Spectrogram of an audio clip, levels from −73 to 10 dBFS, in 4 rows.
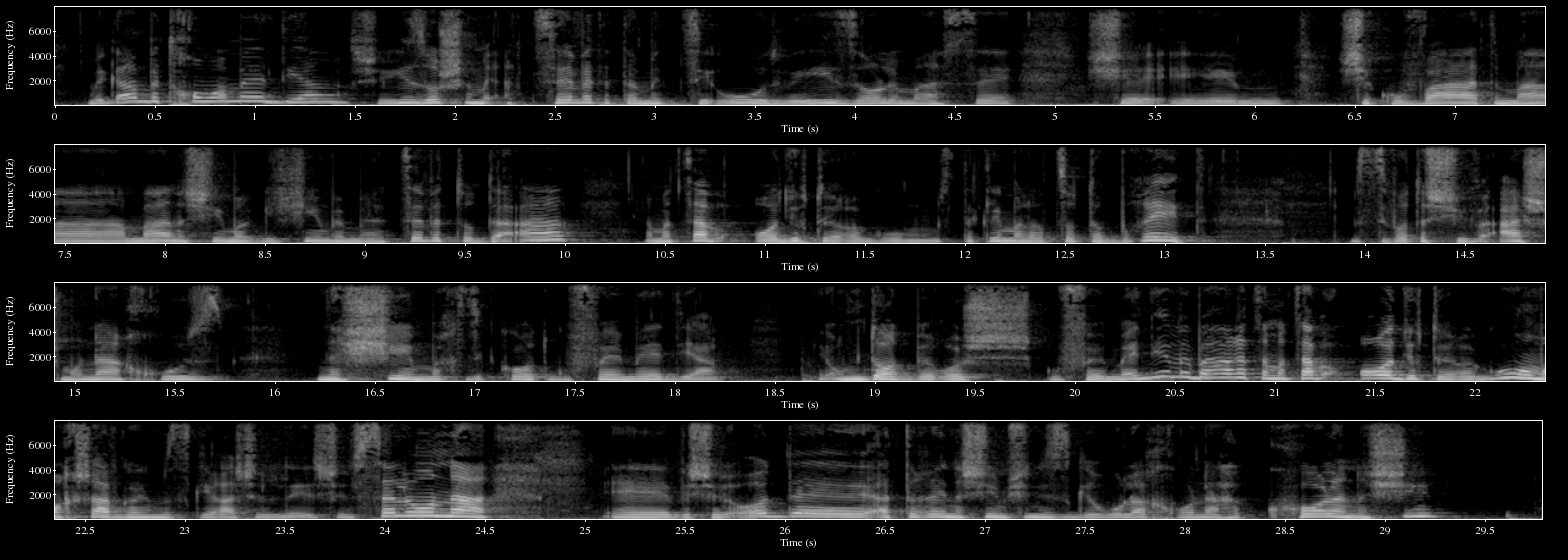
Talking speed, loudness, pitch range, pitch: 115 wpm, -19 LUFS, 185-230 Hz, 200 Hz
